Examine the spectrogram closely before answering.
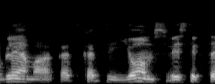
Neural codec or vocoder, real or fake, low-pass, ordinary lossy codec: none; real; 7.2 kHz; AAC, 64 kbps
